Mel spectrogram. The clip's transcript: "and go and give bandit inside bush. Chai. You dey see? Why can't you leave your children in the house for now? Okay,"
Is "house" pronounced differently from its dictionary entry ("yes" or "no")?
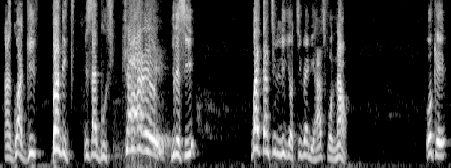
no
